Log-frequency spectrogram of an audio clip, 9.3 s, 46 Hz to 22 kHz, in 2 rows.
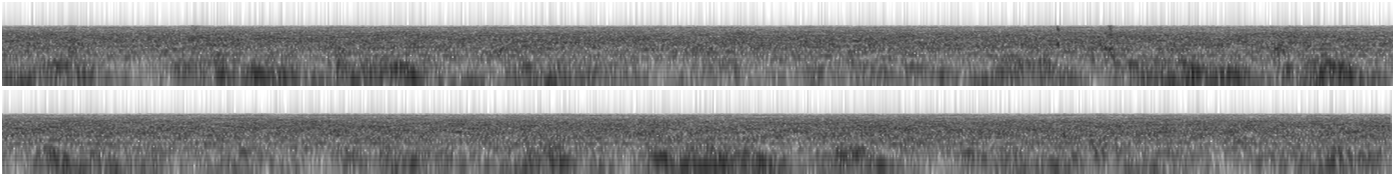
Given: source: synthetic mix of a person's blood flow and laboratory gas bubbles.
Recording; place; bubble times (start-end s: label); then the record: Doppler ultrasound of blood flow; precordium
0.16-0.34 s: bubbles
0.52-0.70 s: bubbles
3.45-3.57 s: bubbles
3.61-3.79 s: bubbles
8.13-8.40 s: bubbles
9.01-9.18 s: bubbles
9.21-9.26 s: bubbles
From the record:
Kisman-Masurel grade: 221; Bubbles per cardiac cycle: several, 3 to 8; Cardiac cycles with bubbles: 10 to 50%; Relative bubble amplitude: barely perceptible (0.100 to 0.250); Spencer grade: 2 (many but less than half of the cardiac periods contain bubble signals, singularly or in groups); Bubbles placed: anywhere in the cardiac cycle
